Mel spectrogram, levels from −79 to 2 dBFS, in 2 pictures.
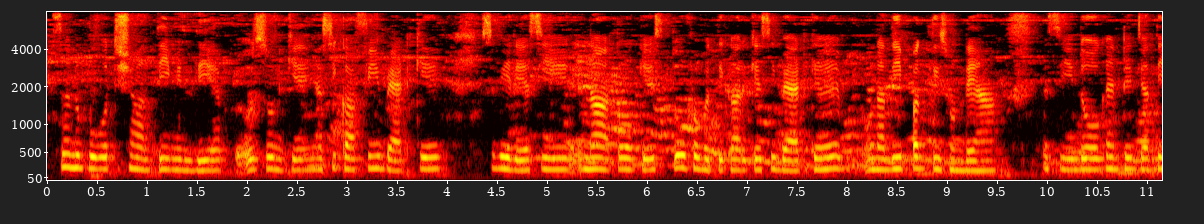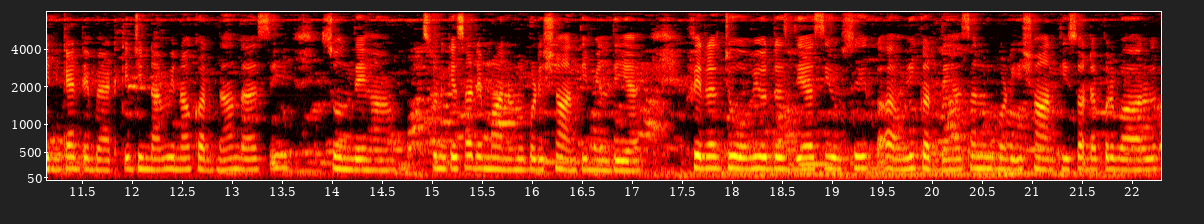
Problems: none marked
